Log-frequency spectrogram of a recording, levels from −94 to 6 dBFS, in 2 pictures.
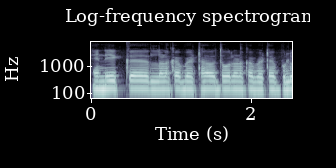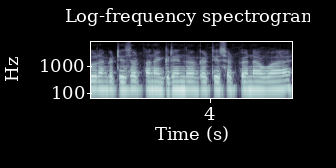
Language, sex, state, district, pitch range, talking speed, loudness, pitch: Hindi, male, Chhattisgarh, Sukma, 140-145 Hz, 260 wpm, -13 LUFS, 140 Hz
